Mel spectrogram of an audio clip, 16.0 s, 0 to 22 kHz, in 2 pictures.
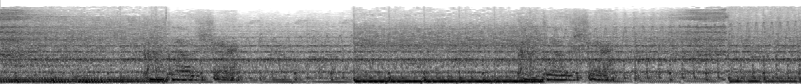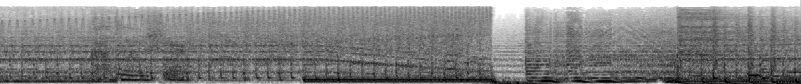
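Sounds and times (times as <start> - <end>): bass notes: 0.0 - 16.0
rising synth sweep: 6.2 - 16.0.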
